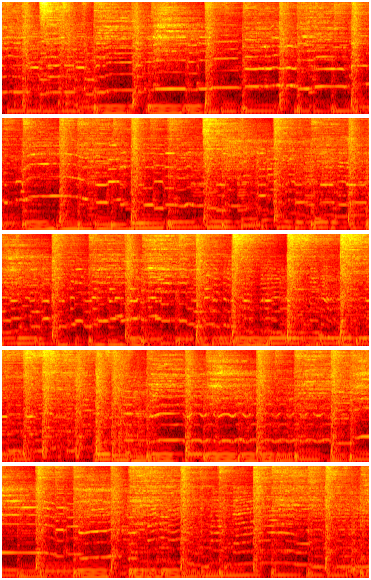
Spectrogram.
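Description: Live rock band playing: an electric guitar takes a lead line with bent notes and wavering held notes over bass guitar and a drum kit.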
